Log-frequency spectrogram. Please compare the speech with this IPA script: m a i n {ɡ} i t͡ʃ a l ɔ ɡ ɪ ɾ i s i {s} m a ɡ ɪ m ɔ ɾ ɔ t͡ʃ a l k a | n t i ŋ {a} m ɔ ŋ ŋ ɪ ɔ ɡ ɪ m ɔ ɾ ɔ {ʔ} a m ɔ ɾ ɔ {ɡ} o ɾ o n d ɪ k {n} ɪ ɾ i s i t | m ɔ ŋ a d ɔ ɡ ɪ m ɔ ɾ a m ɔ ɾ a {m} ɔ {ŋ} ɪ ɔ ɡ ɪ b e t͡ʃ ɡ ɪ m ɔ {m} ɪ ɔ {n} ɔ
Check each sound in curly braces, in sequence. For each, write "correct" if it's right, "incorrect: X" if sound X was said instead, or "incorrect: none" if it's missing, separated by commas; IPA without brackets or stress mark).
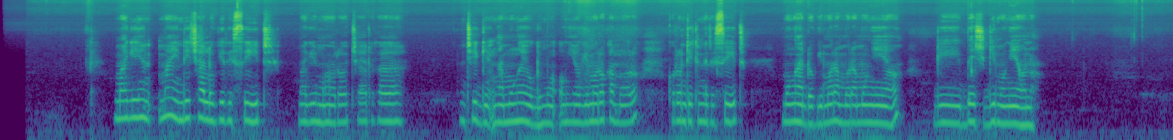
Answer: incorrect: d, incorrect: t, correct, incorrect: k, incorrect: k, correct, correct, correct, incorrect: ŋ, correct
